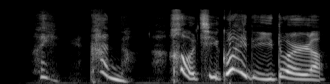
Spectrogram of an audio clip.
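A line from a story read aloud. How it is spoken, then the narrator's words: Mocking laughter. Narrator (Chinese): 长颈鹿们开始嘲笑起来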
